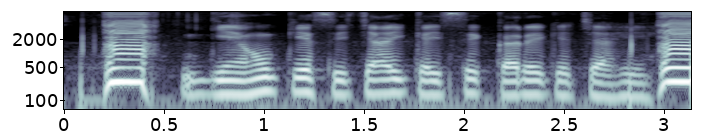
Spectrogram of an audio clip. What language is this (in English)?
Bhojpuri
